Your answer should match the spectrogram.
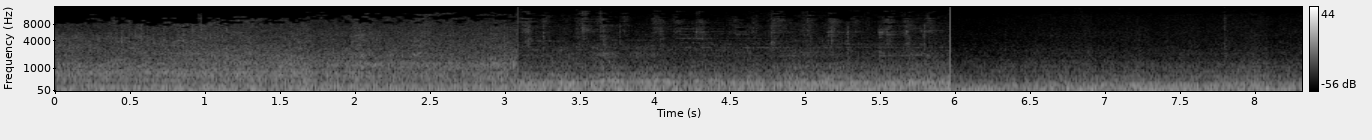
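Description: Car moving on the road, heard from inside: steady engine and tyre noise with a low drone. The noise changes character abruptly about three seconds in and again about six seconds in, as separate driving clips are cut together.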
